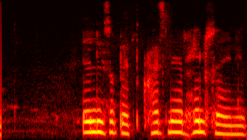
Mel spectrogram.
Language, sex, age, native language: Icelandic, male, 11, Icelandic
